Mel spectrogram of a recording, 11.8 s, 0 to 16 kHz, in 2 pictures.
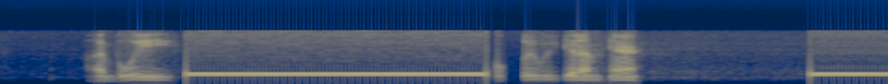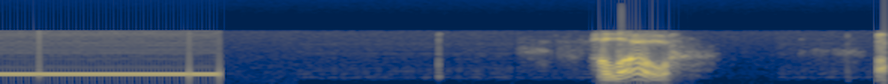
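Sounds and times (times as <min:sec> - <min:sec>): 
speech: 0:00.6 - 0:01.5, 0:03.5 - 0:04.4, 0:10.0 - 0:10.6
voicemail tone on a telephone call: 0:01.2 - 0:03.3, 0:05.4 - 0:07.4.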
